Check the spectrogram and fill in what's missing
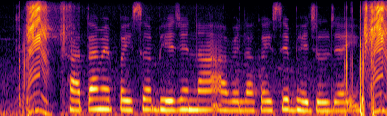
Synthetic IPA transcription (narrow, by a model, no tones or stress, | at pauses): kʰaːt̪amẽpəɪsabʱeːd͡ʒenaaːʋeːlakəɪsebʱeːd͡ʒəld͡ʒaːḛ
